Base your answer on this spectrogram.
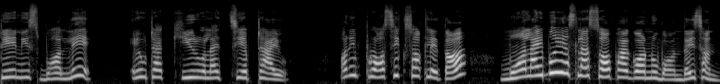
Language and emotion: Nepali, disgusted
